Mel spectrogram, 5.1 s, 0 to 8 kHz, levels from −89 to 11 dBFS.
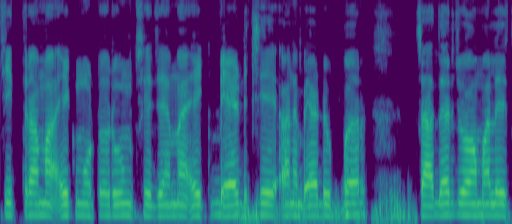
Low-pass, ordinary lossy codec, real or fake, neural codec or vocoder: none; none; fake; codec, 16 kHz, 8 kbps, FreqCodec, larger model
